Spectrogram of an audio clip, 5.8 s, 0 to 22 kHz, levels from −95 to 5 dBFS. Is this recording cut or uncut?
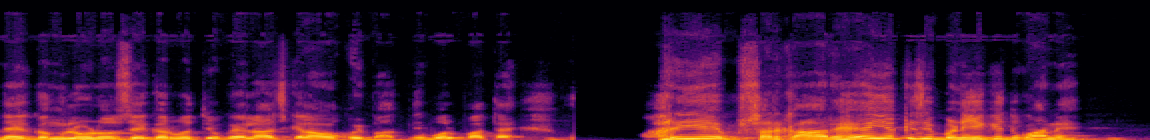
cut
